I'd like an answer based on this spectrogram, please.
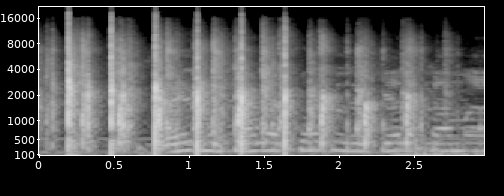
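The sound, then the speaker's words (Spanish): Hand clapping for a guest at a talk on Mexican rock history: loud, sharp claps in a steady rhythm that thin out and soften toward the end, with voices underneath. “otro aplauso para Pedro”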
